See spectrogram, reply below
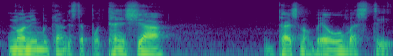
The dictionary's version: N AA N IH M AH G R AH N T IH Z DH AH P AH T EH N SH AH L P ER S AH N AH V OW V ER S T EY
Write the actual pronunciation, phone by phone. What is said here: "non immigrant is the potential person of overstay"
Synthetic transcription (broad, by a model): N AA N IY M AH G R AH N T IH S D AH P AH T EH N SH AH L P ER S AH N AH B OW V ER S T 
